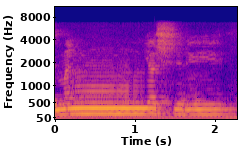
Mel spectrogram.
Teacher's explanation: آواز ناک سے نکلے گی، غنہ کے ساتھ پڑھیں گے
